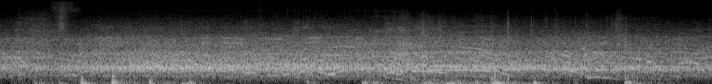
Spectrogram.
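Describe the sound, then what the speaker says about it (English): Arena crowd noise in the EA UFC 5 fighting game, with Fedor Emelianenko facing Tom Aspinall: a dense, steady roar of cheering throughout, punctuated by thumps and impacts, with commentary talk over it. "big pop from the crowd as they get back to their feet after a pretty scintillating grappling battle there on the ground"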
